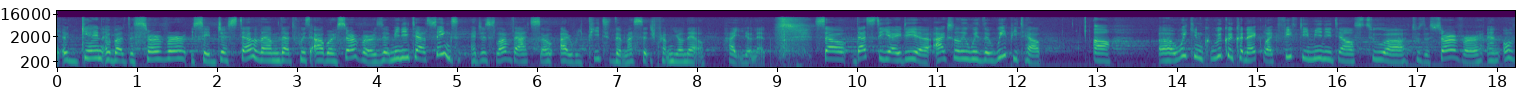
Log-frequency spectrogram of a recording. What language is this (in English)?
English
